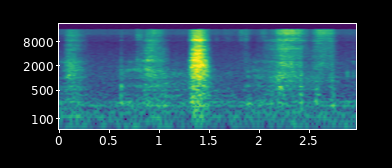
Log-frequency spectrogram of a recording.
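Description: Nervous nose sniffling caused by a neurosis, not a cold: one sharp, loud sniff in the middle, with a few softer, shorter sniffs before and after it, and no talking.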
